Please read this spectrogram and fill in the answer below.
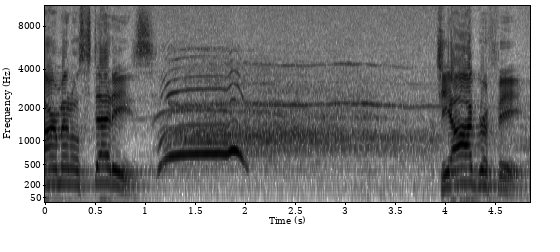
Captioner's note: applause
